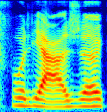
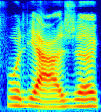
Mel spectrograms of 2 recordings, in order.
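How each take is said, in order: First: The word is pronounced the French way. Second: The word is pronounced the French way.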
